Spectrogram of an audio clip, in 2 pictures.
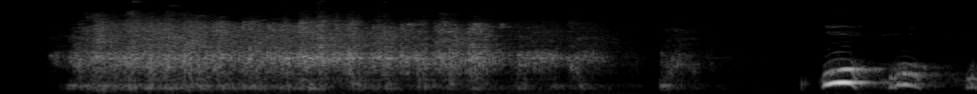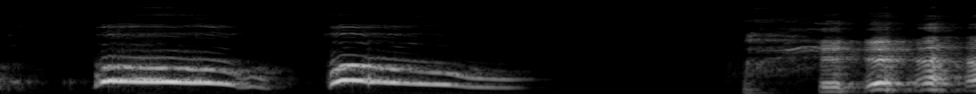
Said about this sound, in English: That's why that owl is hanging around here. It's looking for a rattlesnake.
